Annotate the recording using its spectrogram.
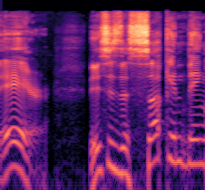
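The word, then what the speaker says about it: Aer: But you want to go the A-E-R. It's pronounced the air.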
